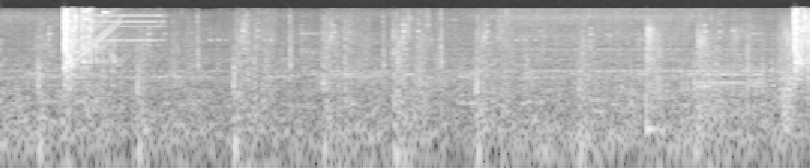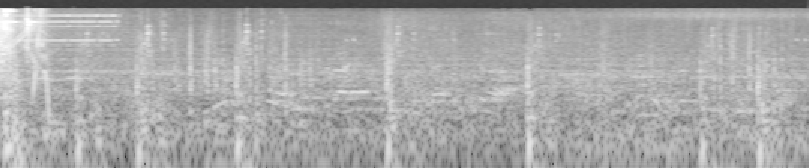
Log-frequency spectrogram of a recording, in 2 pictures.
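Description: Soft footsteps creep across a wooden floor.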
